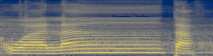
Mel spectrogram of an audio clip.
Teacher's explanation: Jadi sambil ditahan bunyi n-nya yang disamarkan ini langsung posisi lidahnya itu udah menuju ke huruf ta. · Jadi bunyi n-nya itu agak samar-samar antara n atau bukan gitu ya. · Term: ikhfa aqrab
